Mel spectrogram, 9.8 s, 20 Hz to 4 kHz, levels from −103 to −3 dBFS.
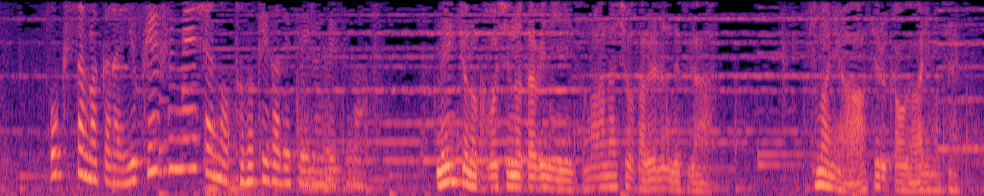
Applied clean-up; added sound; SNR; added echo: none; none; none; none.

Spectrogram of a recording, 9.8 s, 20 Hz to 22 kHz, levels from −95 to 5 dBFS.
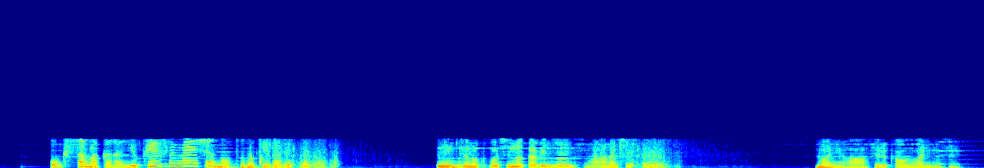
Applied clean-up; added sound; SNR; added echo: neural mask model RNNoise.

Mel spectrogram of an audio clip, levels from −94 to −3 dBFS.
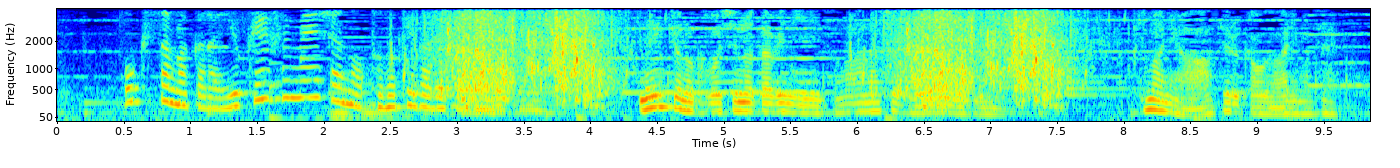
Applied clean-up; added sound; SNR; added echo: none; Water / Splash, splatter; -3 dB; none.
